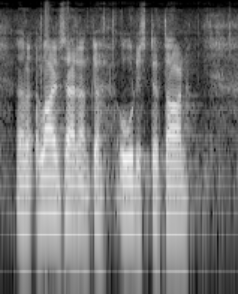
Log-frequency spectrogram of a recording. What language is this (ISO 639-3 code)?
fin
